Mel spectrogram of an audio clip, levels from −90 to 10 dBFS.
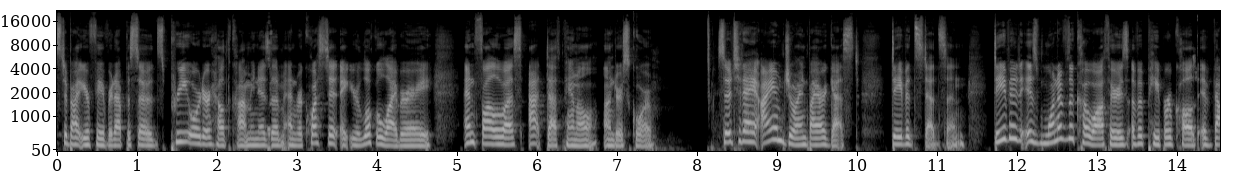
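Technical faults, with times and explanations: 2.64–2.70 s, corrupt frame decoded: a short squeaky blip just before "and request it at". Damaged bits in the compressed stream were decoded as if valid, so misread gains and codes put energy in the wrong frequency bands for about two frames, peaking near -20 dBFS.
14.18–14.26 s, corrupt frame decoded: a longer, louder chirp near the end, closer to -15 dBFS. The same misdecoding runs across roughly five consecutive frames, stretching the burst of misplaced energy.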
